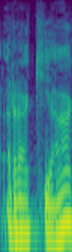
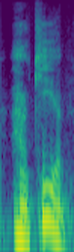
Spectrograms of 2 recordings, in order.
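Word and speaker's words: רקיע: E essa e essa palavra é raquiá que você por alguma razão pronuncia raquia.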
